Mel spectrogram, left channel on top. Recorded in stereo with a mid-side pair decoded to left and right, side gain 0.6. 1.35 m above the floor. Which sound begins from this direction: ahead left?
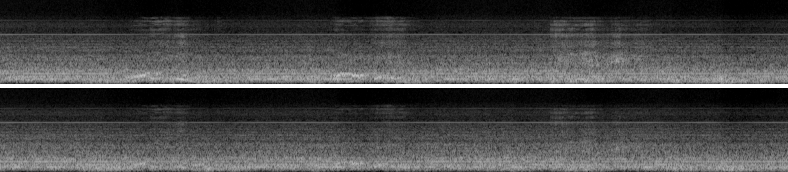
A zipper, at 1.3 s.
